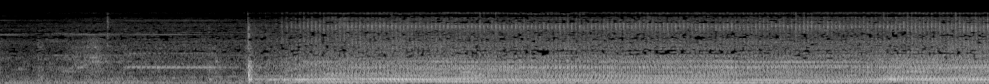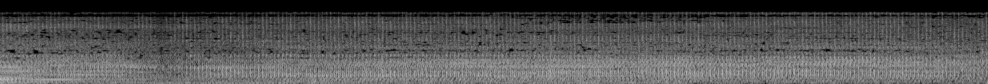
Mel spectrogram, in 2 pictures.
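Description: Industrial four-side seam sewing machine running: a sharp click about two and a half seconds in, then a loud, steady mechanical clatter with a low motor hum as the sewing head works and travels along its rail.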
